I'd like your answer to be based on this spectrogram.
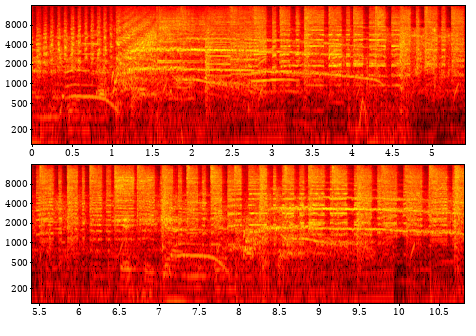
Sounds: music

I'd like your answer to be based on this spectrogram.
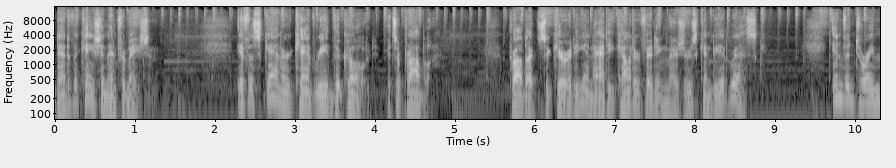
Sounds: speech, music

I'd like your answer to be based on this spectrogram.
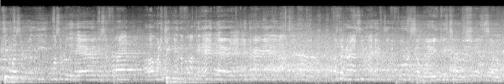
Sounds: narration, man speaking, speech

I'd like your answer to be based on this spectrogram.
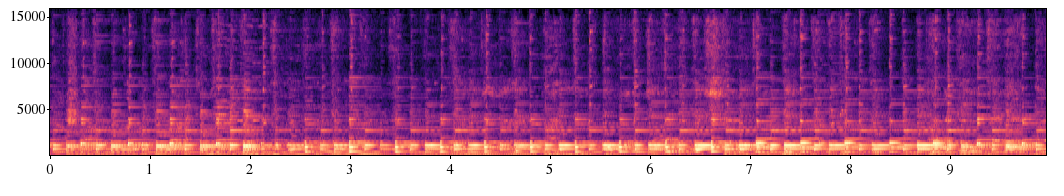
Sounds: bluegrass, plucked string instrument, music, guitar, playing banjo, musical instrument, banjo, country

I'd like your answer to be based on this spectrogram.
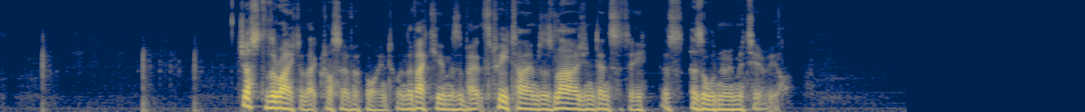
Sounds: writing, inside a small room, speech

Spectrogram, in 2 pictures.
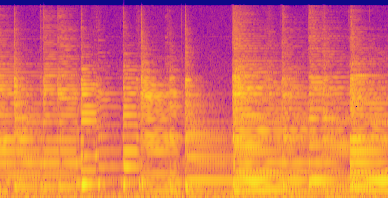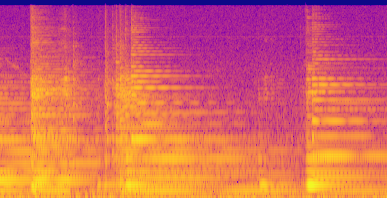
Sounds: guitar, plucked string instrument, mandolin, strum, music, acoustic guitar, musical instrument

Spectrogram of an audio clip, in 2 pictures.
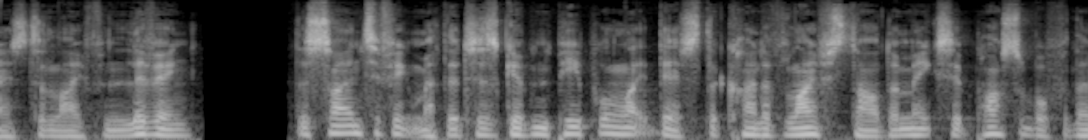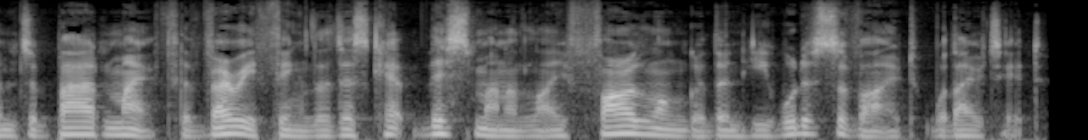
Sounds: speech

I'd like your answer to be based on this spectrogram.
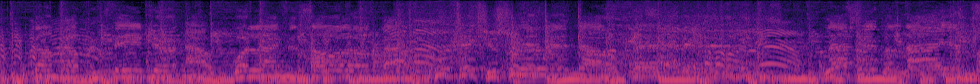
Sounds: speech, music

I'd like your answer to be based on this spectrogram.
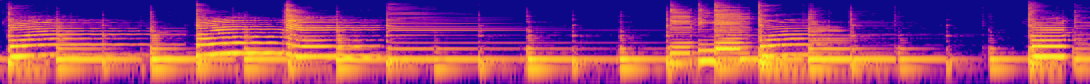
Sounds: playing steel guitar

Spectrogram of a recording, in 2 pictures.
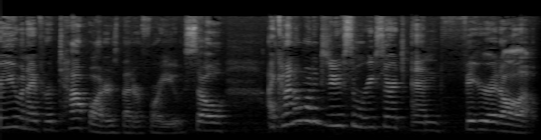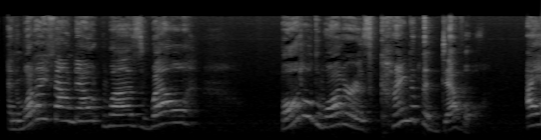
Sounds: speech

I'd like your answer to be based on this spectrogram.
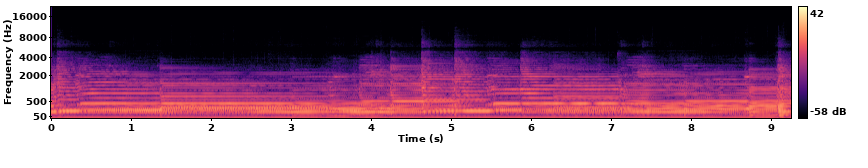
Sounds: musical instrument, music, guitar

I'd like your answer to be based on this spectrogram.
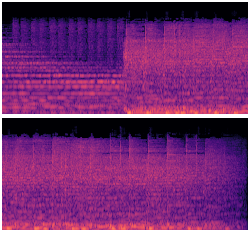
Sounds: music

